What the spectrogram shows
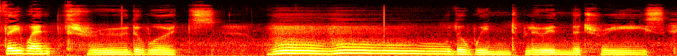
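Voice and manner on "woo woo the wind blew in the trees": plain reading voice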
